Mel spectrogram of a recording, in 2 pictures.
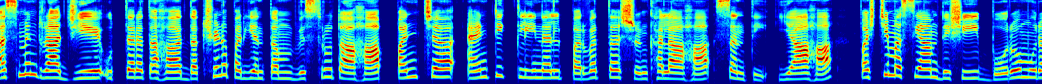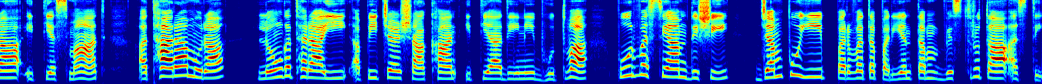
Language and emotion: Sanskrit, neutral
